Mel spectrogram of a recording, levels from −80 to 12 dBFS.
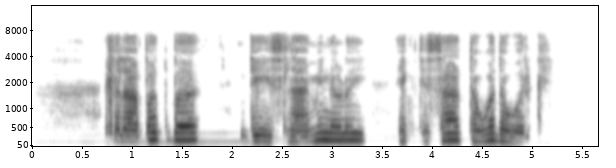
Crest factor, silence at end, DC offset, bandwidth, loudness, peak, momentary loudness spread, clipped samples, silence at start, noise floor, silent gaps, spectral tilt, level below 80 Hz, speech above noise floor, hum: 18 dB; 0.5 s; under 0.1%; 7.6 kHz; -19 LUFS; -2 dBFS; 17 LU; under 0.1%; 0.75 s; -48 dBFS; none; -5 dB/octave; -56 dBFS; 30 dB; none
